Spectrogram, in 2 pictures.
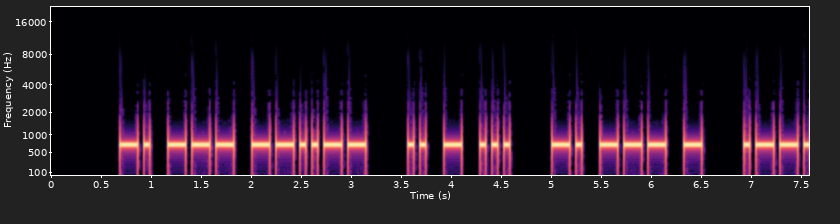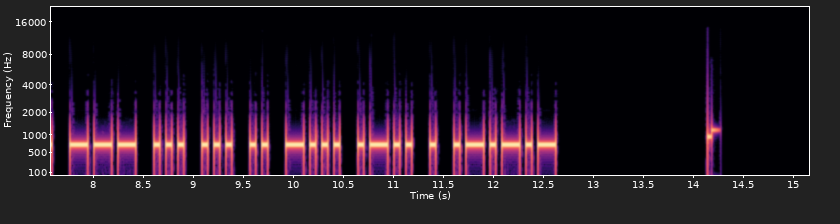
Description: Morse code, heard as a keyed tone, about 20 wpm, 700 Hz. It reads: NO, ITS NOT POSSIBLE.
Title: Sentences from Top 600 Words 20wpm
